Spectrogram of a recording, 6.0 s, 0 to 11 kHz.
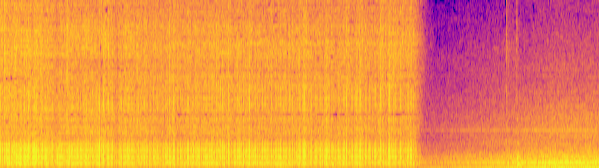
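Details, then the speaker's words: Everlast Cyclone 212 MIG welder at 19.1 V, 281 inches per minute wire speed and 50% inductance: even, steady frying crackle for about four seconds, fatter than at low inductance. Normal MIG arc. "do you think a little fatter we're at 19.1 281 on the inches per minute 50 percent inductance"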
